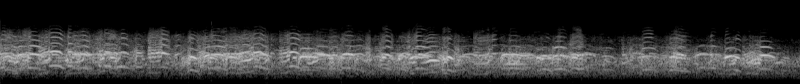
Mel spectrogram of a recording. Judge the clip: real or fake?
real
